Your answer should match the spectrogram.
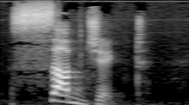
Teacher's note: Biology is an interesting subject. I'm stressing on the first syllable.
